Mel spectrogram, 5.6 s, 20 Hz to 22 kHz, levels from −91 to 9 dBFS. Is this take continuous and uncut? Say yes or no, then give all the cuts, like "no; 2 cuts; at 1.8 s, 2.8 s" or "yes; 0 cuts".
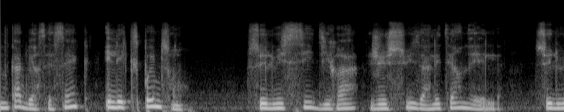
no; 3 cuts; at 1.0 s, 1.7 s, 3.6 s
